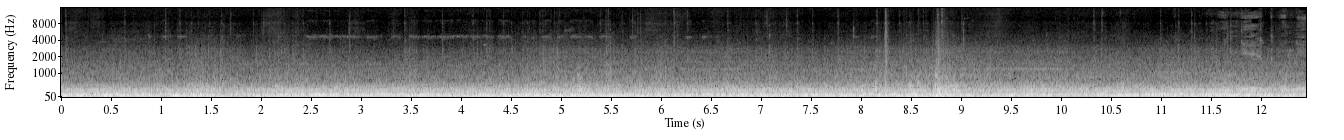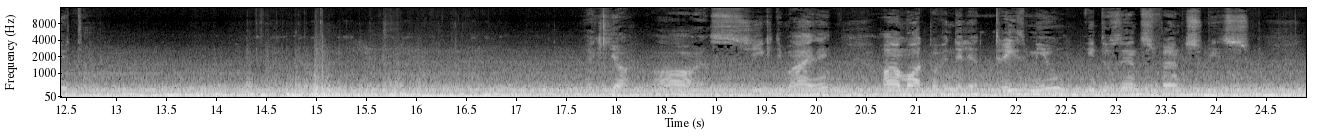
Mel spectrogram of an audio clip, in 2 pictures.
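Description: Steady engine and tyre rumble heard inside the cabin of a vehicle driving slowly along a paved road.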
